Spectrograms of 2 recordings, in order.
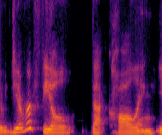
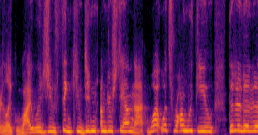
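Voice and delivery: higher-pitched mock berating, piling up questions; exasperated scolding; 6 semitones higher than usual. Studio guy berating her over models, exasperated retold scolding. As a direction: imitate someone laying into her.

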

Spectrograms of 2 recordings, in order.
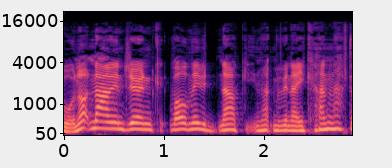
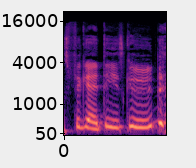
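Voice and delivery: mock Italian accent; 8 semitones higher than usual. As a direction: shout it through laughter like a cartoon chef. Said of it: "You're turning Swedish".

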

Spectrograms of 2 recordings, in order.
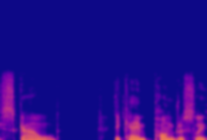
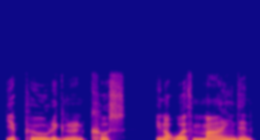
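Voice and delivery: raised, condescending pity; mock-kindly pity; 6 semitones higher, 6 dB louder than usual. A narrator's reading. Elder talking down to the beaten peddler, kindly. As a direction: pity him from on high. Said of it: "said Charlesy kindly".

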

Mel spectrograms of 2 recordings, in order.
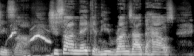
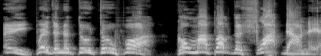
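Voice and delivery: higher, slow called-out order; hammed-up jailer yelling; bossy guard; 7 semitones higher, slower than usual. Guard calling a prisoner to mop, mock shout. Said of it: "They're like".

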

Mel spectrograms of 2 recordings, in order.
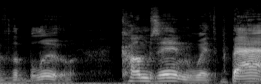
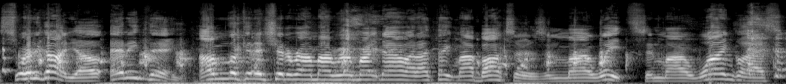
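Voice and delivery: excited; 8 semitones higher, 10 dB louder than usual. Real, not acted. Hyped laughing rant about meth.

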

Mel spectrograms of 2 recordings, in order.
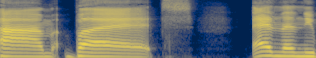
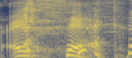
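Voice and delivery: ordinary talk

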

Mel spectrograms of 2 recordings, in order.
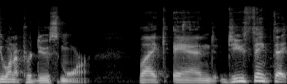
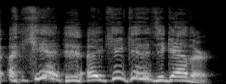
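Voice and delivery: high gasping mock sob, voice cracking; mock ugly cry; 8 semitones higher than usual. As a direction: act out falling apart in tears, hammed up. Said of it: "kind of cry".

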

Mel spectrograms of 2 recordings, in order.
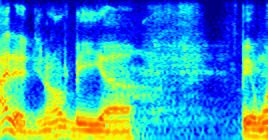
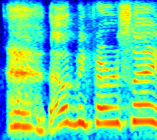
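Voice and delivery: laughing; 13 semitones higher than usual. Real, not acted. Laughs about being busy.

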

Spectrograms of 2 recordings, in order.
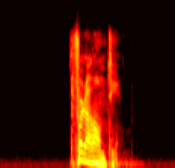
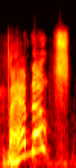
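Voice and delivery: mock proud; 12 semitones higher, slower than usual. Real, not acted. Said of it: "proud of notes".

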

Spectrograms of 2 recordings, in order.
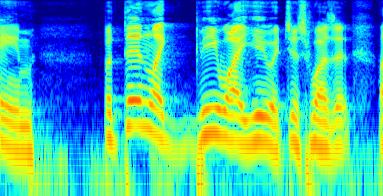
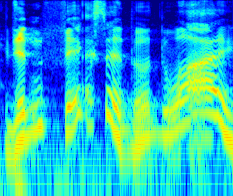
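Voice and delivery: quiet, softer exasperated grumble; 4 semitones higher, 7 dB quieter, slower than usual. Retold or imitated. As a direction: mimic a fed-up, baffled sigh. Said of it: "exasperated George, like, he's just like".

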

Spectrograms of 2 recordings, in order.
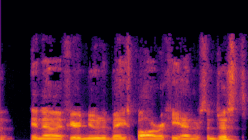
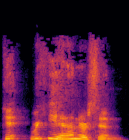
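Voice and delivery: high, eager call for Ricky; excited; 9 semitones higher than usual. Real, not acted. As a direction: pitch it up with glee. Excited suggestion.

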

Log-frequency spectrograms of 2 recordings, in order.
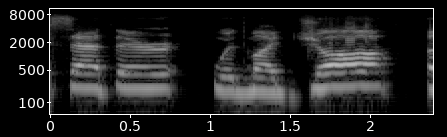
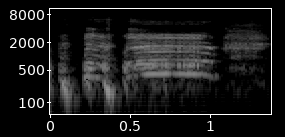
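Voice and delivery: laugh; 11 semitones higher, 8 dB quieter than usual. Real, not acted. Laughing at listener question.

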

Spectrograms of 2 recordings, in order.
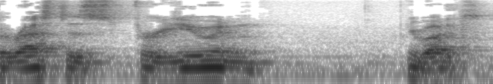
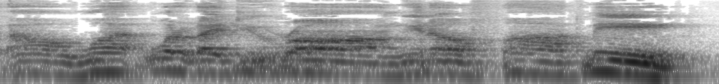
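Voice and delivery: high, slow, half-shouted disbelief; mock dismay; 7 semitones higher, slower than usual. Told he lost the contract, hammed-up dismayed shout. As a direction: play up the shock of losing.

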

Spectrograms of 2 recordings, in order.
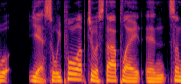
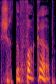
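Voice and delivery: high, softer mock scolding; retold hushing; 10 semitones higher, 4 dB quieter than usual. Friends to the guy screaming back, retold high-pitched scolding. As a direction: imitate friends urgently shushing you, high-pitched. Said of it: "you guys like".

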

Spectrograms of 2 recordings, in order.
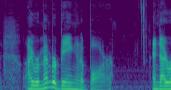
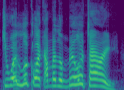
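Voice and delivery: much higher, louder, stressing like; indignant question; 14 semitones higher, 6 dB louder than usual. Retold or imitated. Passenger shows cabbie his ponytail, indignant high demand. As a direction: hold up your ponytail and demand it.

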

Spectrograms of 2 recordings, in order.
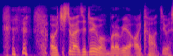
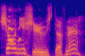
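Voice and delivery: put-on high, louder Cockney accent, rising at the end; Cockney shoeshine; 6 semitones higher, 5 dB louder than usual. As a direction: call out like a Cockney street hawker. Briton plays Cockney shoeshine.

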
